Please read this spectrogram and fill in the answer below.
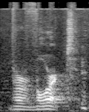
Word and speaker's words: Vervoort: Vervoort.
